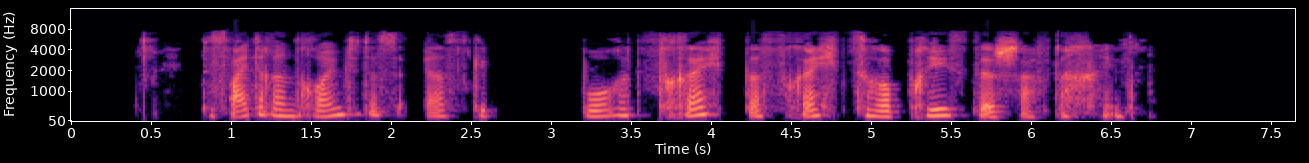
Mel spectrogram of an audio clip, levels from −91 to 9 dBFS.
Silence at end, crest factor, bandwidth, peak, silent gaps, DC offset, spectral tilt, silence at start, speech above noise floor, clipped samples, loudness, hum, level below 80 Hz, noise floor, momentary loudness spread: 1 s; 22 dB; 7.8 kHz; 0 dBFS; 0.70-0.81 s, 2.11-2.19 s, 2.67-3.19 s, 4.10-4.21 s; under 0.1%; -4 dB/octave; 0.45 s; over 70 dB; under 0.1%; -19 LUFS; none; -62 dBFS; under -90 dBFS; 17 LU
